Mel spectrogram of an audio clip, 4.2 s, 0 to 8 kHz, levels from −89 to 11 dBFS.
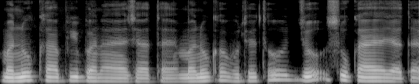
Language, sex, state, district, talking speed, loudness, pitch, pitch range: Hindi, male, Maharashtra, Nagpur, 200 wpm, -19 LUFS, 130 Hz, 120-140 Hz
